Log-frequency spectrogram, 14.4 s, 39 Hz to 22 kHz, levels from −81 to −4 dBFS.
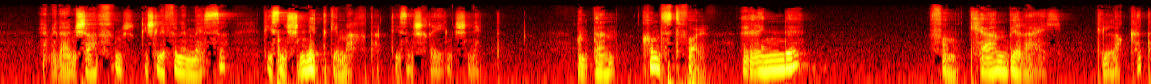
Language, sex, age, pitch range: German, male, 60-79, 110-135 Hz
